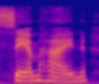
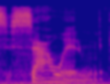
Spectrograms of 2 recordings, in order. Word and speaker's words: Samhain: Now, Samhain does not sound at all as it's spelled. It actually looks like it's pronounced Samhain, but the correct, or one of the main pronunciations of the holiday, is Samhain.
